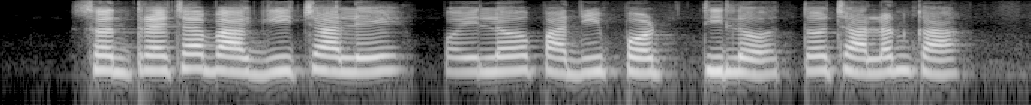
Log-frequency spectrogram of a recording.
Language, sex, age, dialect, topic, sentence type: Marathi, female, 18-24, Varhadi, agriculture, question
